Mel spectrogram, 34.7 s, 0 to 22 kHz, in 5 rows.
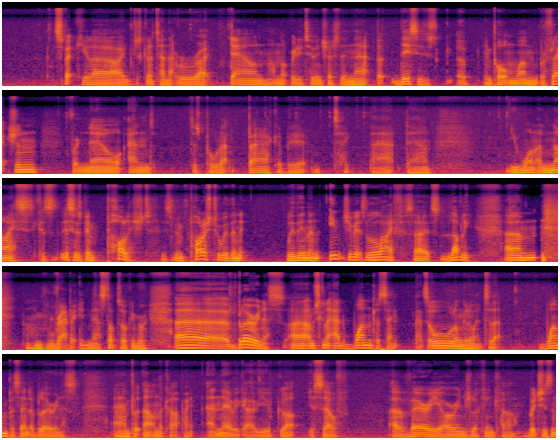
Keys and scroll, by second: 16.5 Up.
